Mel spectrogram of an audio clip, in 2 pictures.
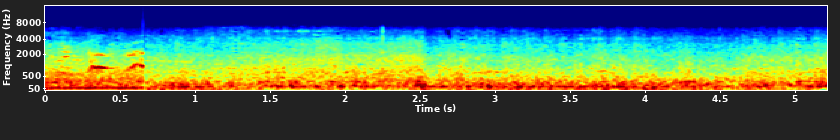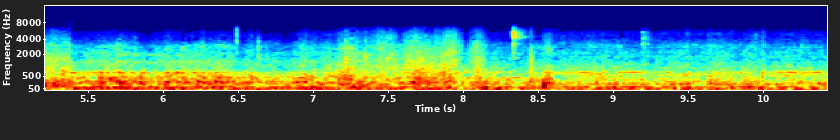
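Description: Passenger train in motion heard from inside the carriage: a steady low rumble and running noise, with a few sharp clicks and knocks in the second half.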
